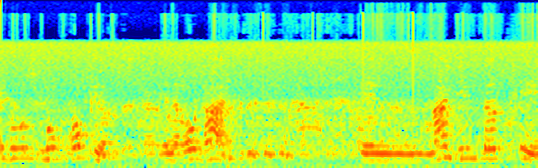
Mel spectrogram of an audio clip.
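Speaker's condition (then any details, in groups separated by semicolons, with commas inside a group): No condition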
